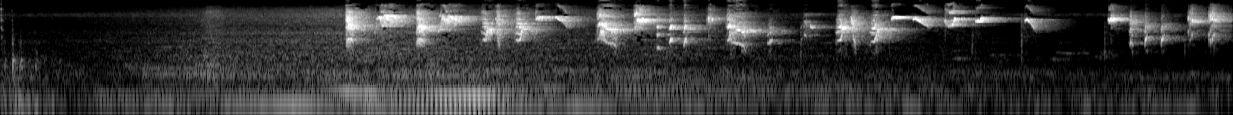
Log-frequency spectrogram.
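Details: Long-tailed shrike master song for training other birds. Quiet at first, then from about two and a half seconds a fast, varied run of scratchy notes and thin whistles, roughly four per second.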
